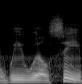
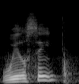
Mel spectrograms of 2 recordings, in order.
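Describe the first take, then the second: First: The word will is said in full. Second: The word will is contracted onto we. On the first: The speaker calls it wrong. "no digáis nunca we will see, porque nadie te entiende" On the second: The speaker calls it right. "hay que usar la contracción will, que suena a rueda de coche"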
